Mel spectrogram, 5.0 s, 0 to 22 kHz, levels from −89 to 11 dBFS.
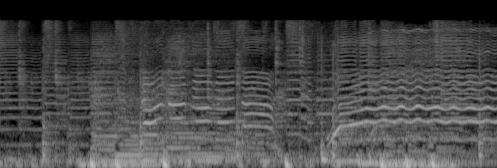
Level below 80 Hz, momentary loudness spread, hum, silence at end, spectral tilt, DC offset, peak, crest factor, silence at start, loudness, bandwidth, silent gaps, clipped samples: -32 dBFS; 11 LU; none; 0 s; -4 dB/octave; under 0.1%; -10 dBFS; 16 dB; 0 s; -27 LUFS; 14 kHz; none; under 0.1%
